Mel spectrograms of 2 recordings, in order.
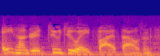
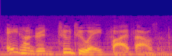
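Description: No difference in how they are said.

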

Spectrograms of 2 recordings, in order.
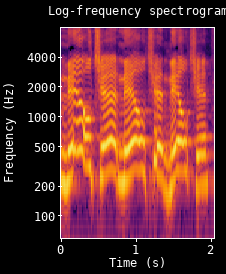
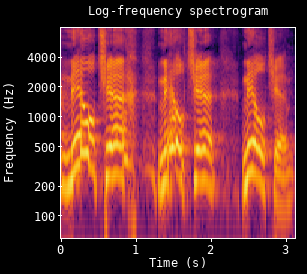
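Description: First: High, loud call that fades off; shouting Neeltje. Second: Toned-down theatrical bellow, high; calling out Neeltje. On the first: Two friends shouting the scene on bikes at night, loud. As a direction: bellow the name across the empty lot. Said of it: "harder en harder". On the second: Actor bellowing the name across the stage, toned down. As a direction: call the name out, fading each time. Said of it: "veel harder dan ik het nu hier zal nadoen". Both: Retold or imitated.

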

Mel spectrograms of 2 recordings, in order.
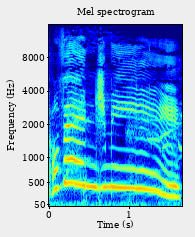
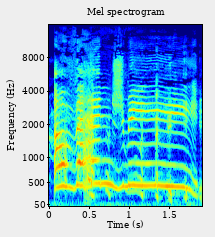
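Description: First: Laughing mock scream. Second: High, slow, hammed-up scream; screamed dying plea. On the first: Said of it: "It was". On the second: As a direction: bellow it like a dramatic death scene. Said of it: "he screams".

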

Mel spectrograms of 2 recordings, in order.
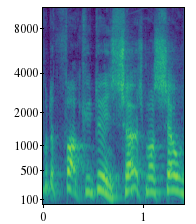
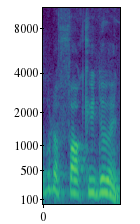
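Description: First: Retold angry demand, pitched up; acted-out indignant repeat; indignant challenge. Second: Quiet, higher-pitched challenge; hushed, indignant question. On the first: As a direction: confront the snooping guard in a higher voice. Retold confrontation, repeated more forcefully. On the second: Retold or imitated. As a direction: softly confront someone caught snooping. Retold confrontation, first asking.

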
